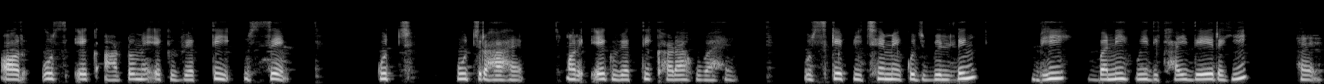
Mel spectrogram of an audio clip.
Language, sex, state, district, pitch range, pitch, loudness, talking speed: Hindi, female, Chhattisgarh, Balrampur, 220-260 Hz, 240 Hz, -18 LUFS, 135 wpm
